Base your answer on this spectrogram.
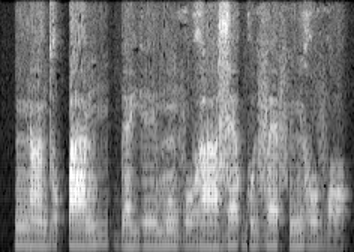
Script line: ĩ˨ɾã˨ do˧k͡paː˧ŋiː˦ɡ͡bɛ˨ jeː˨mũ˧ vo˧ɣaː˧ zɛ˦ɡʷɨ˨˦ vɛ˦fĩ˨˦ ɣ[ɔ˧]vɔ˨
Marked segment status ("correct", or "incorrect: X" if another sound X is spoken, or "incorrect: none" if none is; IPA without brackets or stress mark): incorrect: o˧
